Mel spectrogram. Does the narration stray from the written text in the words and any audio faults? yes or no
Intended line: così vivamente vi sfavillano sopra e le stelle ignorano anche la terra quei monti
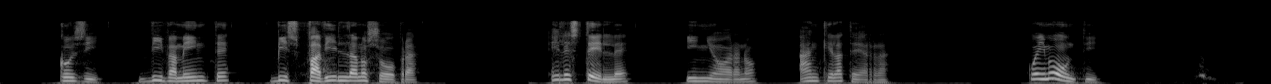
yes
